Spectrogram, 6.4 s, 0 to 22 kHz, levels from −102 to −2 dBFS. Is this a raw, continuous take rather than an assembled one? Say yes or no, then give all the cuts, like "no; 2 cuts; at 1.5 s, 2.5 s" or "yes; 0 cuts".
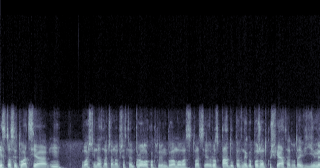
yes; 0 cuts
